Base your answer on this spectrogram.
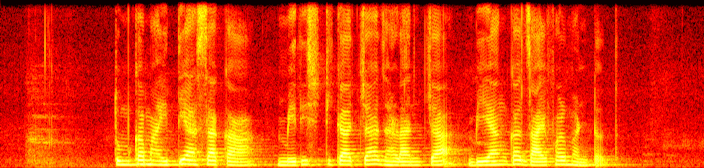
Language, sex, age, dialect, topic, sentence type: Marathi, male, 18-24, Southern Konkan, agriculture, statement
